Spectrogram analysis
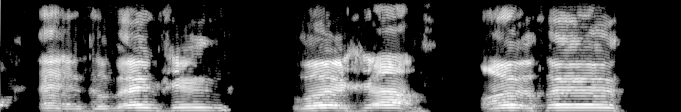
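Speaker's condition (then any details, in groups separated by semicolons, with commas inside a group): Speech impairment after birth surgery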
